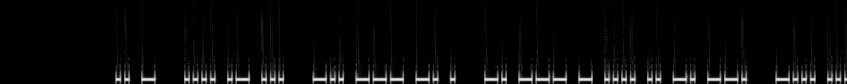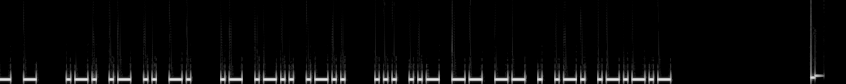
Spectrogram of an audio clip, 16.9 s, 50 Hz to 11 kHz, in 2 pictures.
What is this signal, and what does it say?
Morse code, heard as a keyed tone, about 28 wpm, 700 Hz. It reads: IT HAS DONE NOTHING BUT RAIN ALL SUMMER.
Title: Sentences from Top 1100 Words 28wpm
